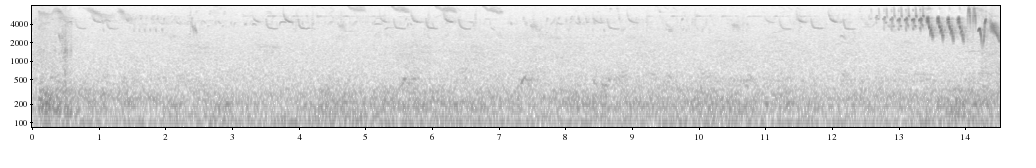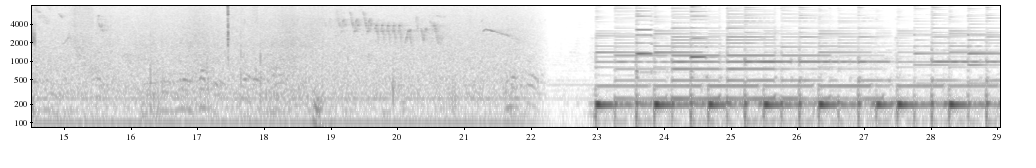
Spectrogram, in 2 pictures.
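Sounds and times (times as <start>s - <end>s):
birds chirping: 0.0s - 22.8s
bird trill: 3.3s - 15.0s.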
